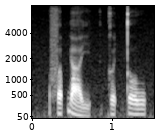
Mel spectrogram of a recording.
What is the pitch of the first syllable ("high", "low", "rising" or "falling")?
rising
